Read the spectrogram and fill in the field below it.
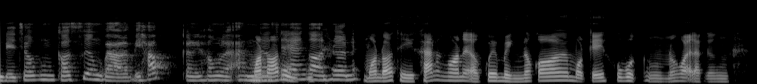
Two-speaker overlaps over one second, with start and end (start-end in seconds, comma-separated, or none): none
